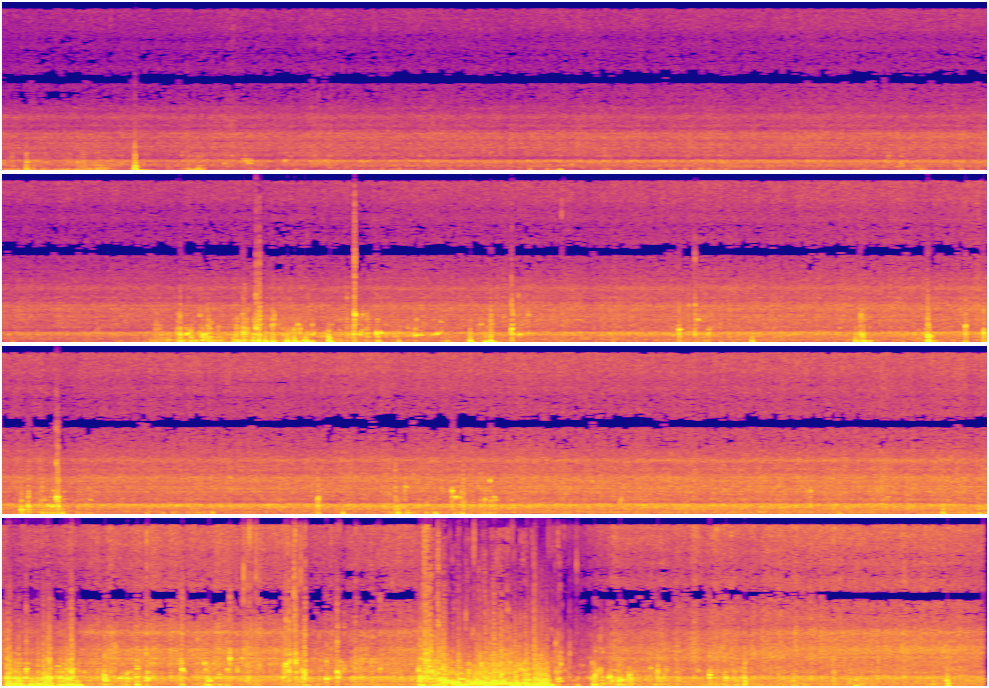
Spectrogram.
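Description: A small waterfall pouring into a pool, a steady rush that grows louder as it is approached. Loud splashes and sloshing from wading through the pool come about nine seconds in, again around fourteen seconds, and strongest between about twenty-two and twenty-six seconds.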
